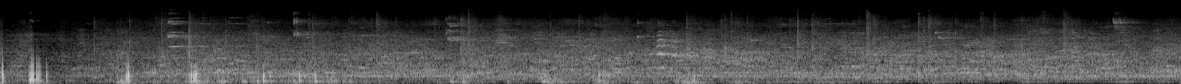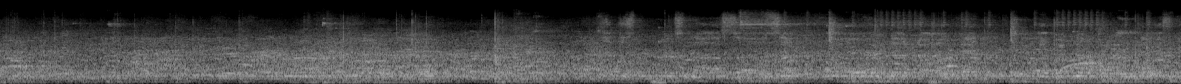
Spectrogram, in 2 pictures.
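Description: Basketballs bounce on a hardwood floor, echoing in a large hall.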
